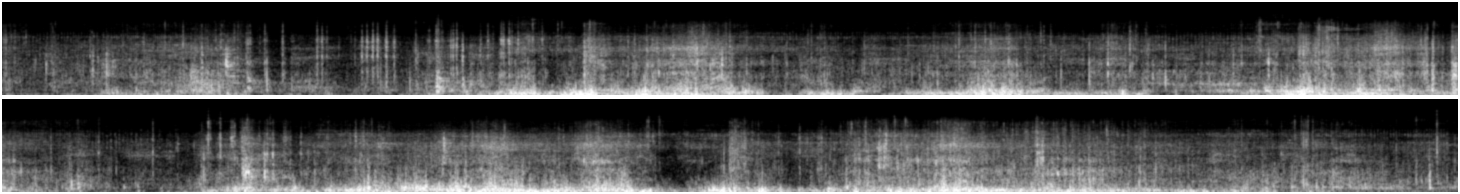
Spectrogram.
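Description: Mountain bike tyres roll and crunch over a dirt trail.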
